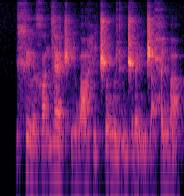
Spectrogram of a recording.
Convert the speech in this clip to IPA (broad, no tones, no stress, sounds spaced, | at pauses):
x ɪ l ʊ x ɒ n z æ t͡ʃʼ i w ɑ h i t͡ʃʼ ʊ w ʊ j ə̰ n d͡ʒ ʊ ɾ ə ɾ ḭ n d͡ʒ ɑ̰ ħ i w ɑ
